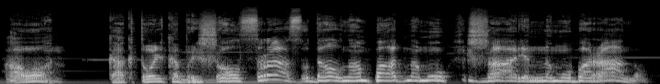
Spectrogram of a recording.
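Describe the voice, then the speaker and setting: A man voicing resentful lions with a rough, grumbling delivery. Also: fairly high pitch, animated, takes it slowly, faint music behind, heavily acted. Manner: grumbling complaint. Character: gruff male lions, resentful.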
